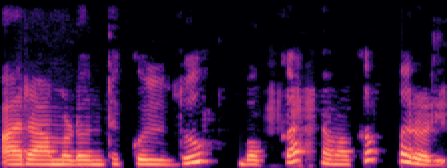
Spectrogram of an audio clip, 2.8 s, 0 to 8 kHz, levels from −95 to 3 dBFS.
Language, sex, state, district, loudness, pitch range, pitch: Tulu, female, Karnataka, Dakshina Kannada, -17 LUFS, 205-275 Hz, 215 Hz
